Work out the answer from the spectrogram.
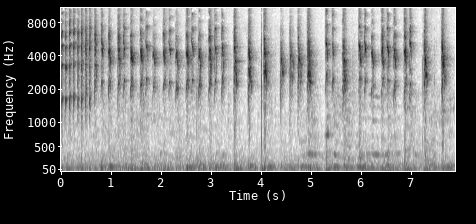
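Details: House sparrows in a fight, captured as songbird training material: a fast burst of chirps opens, then loud, sharp, irregular chirps follow one after another, some doubled.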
